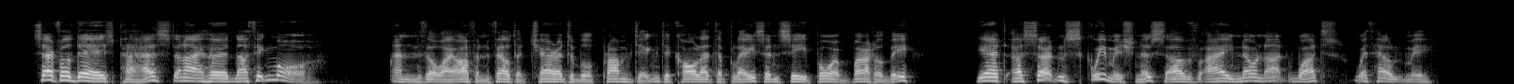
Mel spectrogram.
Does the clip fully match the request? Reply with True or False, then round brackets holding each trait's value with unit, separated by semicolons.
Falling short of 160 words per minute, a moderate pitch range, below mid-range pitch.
True (145 wpm; 4.8 semitones; 125 Hz)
